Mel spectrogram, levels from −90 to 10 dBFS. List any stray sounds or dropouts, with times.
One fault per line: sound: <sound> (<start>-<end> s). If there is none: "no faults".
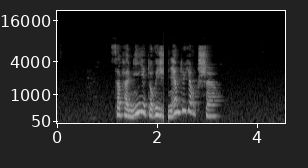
sound: dropout (2.1-2.2 s)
